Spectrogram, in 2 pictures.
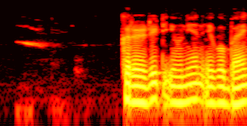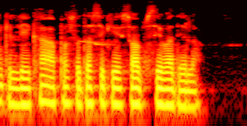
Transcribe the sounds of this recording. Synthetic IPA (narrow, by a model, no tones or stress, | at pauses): kɾeːɖɪʈjuːnijənḛːɡobɛ̃ːŋkleːkʰaapə̃səd̪əsjəkesɔːbseːʋad̪eːlaː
